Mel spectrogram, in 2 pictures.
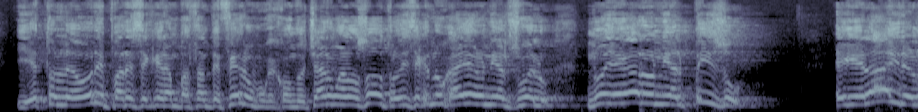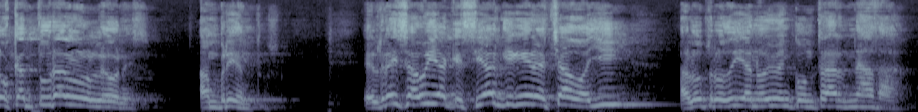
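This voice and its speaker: A man's voice: very high-pitched, expressive, a little fast, darkish tone. A male pastor preaching a sermon, telling the story with repeated key phrases. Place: church.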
